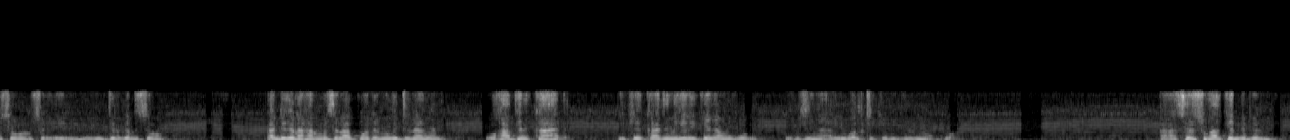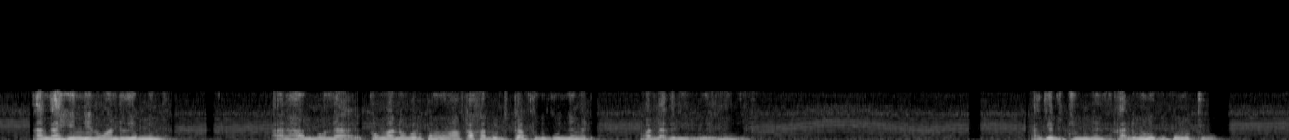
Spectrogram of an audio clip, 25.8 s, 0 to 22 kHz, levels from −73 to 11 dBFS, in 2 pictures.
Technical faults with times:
0.00-25.80 computer activity noise
0.00-25.80 Speex codec

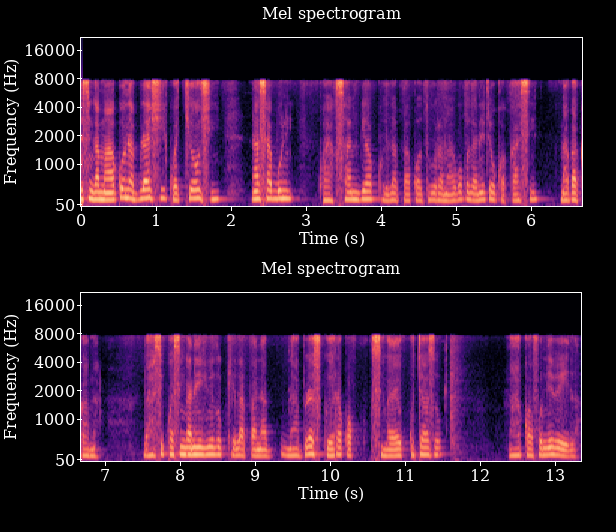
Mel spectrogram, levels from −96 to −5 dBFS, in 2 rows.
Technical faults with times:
0.00-13.36 4-bit ADPCM compression

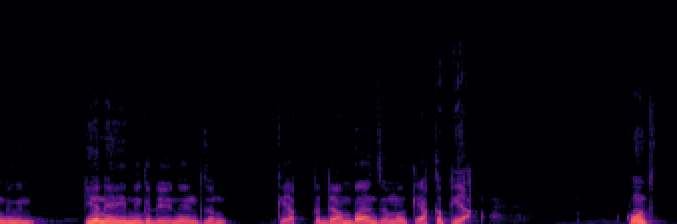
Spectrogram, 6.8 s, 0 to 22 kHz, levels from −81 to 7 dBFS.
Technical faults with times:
none

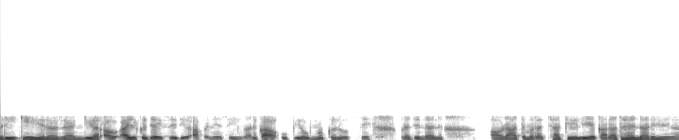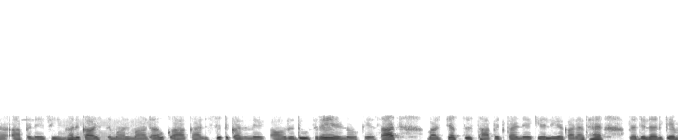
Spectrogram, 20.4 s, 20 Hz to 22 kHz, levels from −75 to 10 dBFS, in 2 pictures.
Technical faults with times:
0.00-20.36 iLBC codec
11.06-12.45 GSM phone buzz

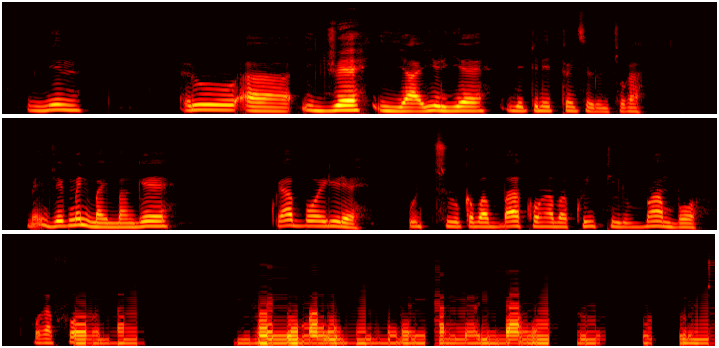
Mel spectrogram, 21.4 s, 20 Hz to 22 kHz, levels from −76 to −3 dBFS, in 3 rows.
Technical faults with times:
15.02-21.43 robotic sound from repeated short buffers

